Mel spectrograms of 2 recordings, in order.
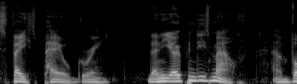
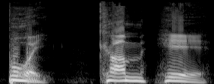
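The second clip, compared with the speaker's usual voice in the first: much louder furious bellow; angry shout; 6 semitones higher, 14 dB louder, much slower than usual. A narrator's reading. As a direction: explode at the boy. Vernon's explosion.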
